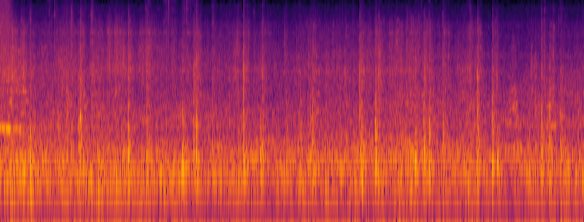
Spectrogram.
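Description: Chemin de fer du Vivarais heritage train's carriage running along the track, heard from inside the carriage: a steady rumble with irregular clicks of the wheels over the rail joints. A held high tone fades out just after the start.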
